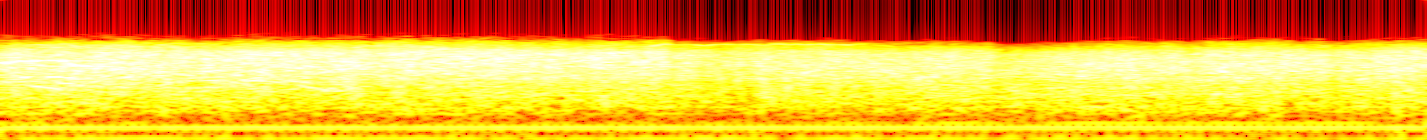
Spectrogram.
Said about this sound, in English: Hi, you fellas. Clap them hands. Stir up some air. It's hot in here.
